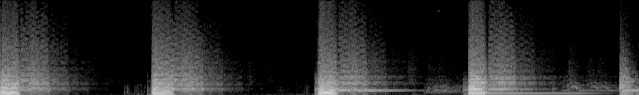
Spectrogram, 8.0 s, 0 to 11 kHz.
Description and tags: paul mid echo tube loop 1
Cool echo guitar sounds
tube, echo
